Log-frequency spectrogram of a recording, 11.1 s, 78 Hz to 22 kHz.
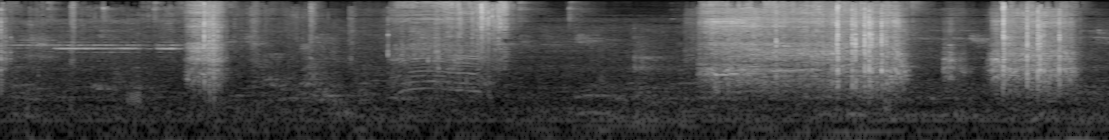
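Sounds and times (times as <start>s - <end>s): mechanism whirring with ratchet clicks: 1.9s - 2.4s, 7.0s - 10.9s.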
